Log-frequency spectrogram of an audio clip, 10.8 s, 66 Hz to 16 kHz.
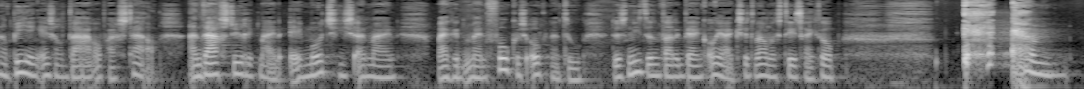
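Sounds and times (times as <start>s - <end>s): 
speech: 0.0s - 9.2s, 10.2s - 10.7s
quiet breathy lead-in: 1.6s - 1.9s, 4.0s - 4.4s, 5.8s - 6.2s, 8.4s - 9.5s
harsh coughs: 9.6s - 10.6s.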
